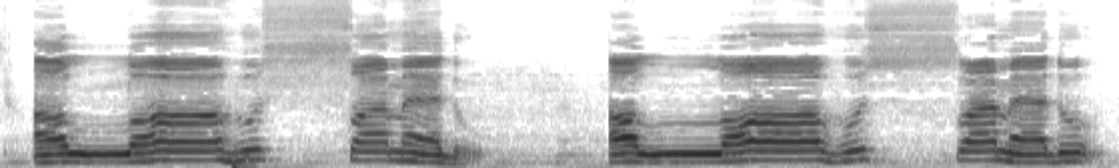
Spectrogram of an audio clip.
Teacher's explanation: আল্লাহ শব্দের মধ্যে লামের ডানে জবর কিংবা পেশ হলে উক্ত লামকে পুর করে পড়তে হয় মানে এই লামটাকে মোটা করে পড়তে হবে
